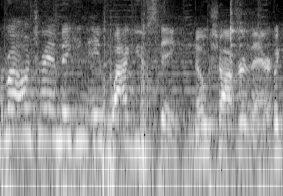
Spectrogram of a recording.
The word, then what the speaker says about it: wagyu: do you say next making a wagoon you put the wrong emphasis on the wrong syllable nick is making a wagyu i think we should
